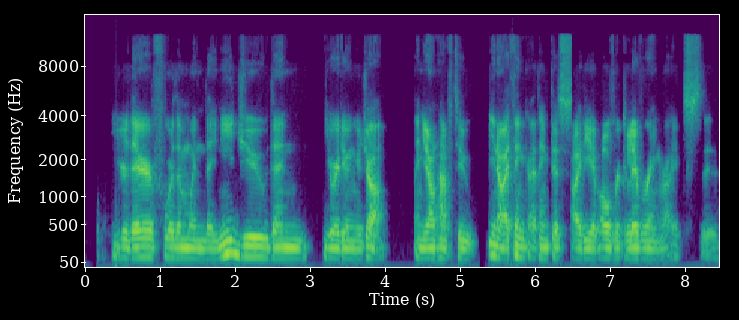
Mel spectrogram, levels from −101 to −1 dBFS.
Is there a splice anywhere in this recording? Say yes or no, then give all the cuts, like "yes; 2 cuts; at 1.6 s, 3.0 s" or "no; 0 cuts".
yes; 2 cuts; at 5.2 s, 6.5 s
